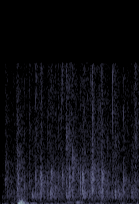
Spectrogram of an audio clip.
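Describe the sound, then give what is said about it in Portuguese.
An audience applauds in worship of God after a prayer, producing a steady, dense patter of many hands clapping together for a few seconds at moderate loudness, with no voices standing out. “E você pode adorar a Deus com a salva de palmas.”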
